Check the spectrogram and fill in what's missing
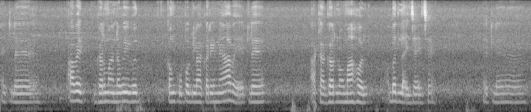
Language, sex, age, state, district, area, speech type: Gujarati, female, 45-60, Gujarat, Rajkot, urban, spontaneous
